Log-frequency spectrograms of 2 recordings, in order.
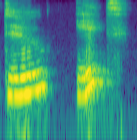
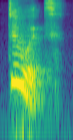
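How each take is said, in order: First: The words are said separately, without a linking sound. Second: The words are joined by a linking w sound.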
